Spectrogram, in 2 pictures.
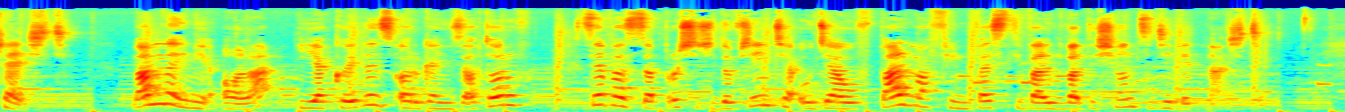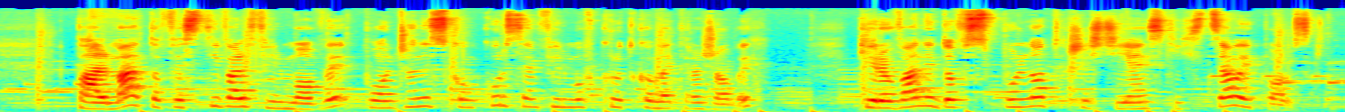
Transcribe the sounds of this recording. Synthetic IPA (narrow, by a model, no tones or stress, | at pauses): t͡ʂɛɕt͡ɕmamnaimʲɛʔɔlaijakɔjɛd̪ɛnzɔɾɡaɲizat̪ɔɾufxt̪sɛvazːapɾɔɕid͡ʑd̪ɔvʑeɲt͡ɕaʔud͡ʑawufpalmafʲilmfɛst̪ʲivald̪vat̪ɘɕɔnt̪sɛd͡ʑevʲjɛt̪na̰ɕt͡ɕɛ | palmat̪ɔfɛst̪ʲivalfʲilmɔvɘpɔwɔnt͡ʂɔnɘskɔŋkuɾsɛmfʲilmufkɾut̪kɔmɛt̪ɾaʐɔvɘxkʲɛɾɔvanɘd̪ɔfspulnɔt̪xʂɛɕt͡ɕijaj̃skʲixst̪sawɛjpɔlskʲi̥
